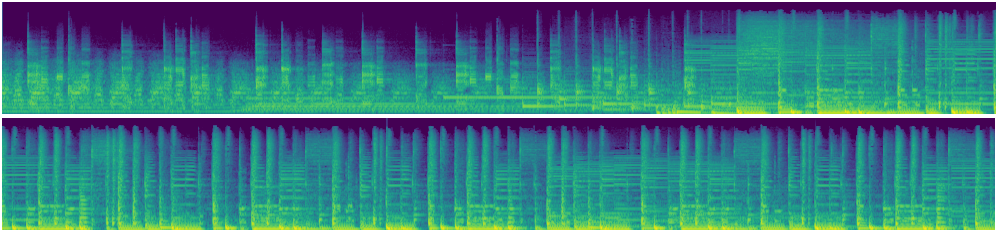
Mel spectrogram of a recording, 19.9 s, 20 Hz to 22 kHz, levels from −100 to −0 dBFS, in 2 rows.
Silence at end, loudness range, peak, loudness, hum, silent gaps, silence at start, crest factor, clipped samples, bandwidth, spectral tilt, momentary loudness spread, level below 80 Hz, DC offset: 0 s; 11 LU; 0 dBFS; -16 LUFS; none; none; 0 s; 14 dB; under 0.1%; 13.5 kHz; -6 dB/octave; 12 LU; -18 dBFS; under 0.1%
